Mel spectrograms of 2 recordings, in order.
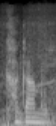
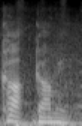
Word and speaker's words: kagami: Well, mirror in Japanese is called kagami. 3 syllables, kagami.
